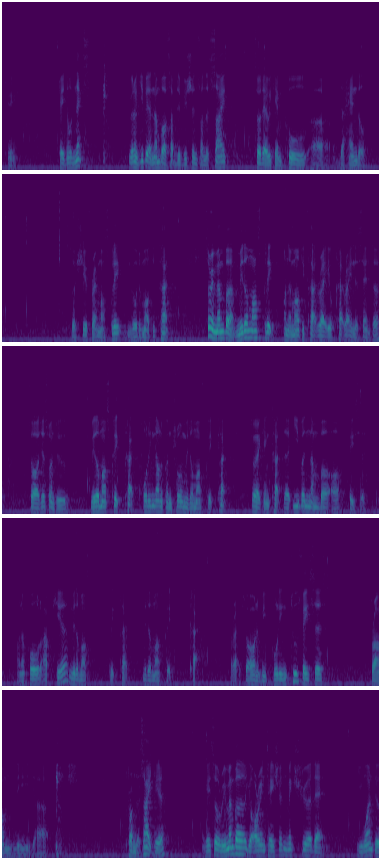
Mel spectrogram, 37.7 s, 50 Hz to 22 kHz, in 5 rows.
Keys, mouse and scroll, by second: 0.5 scroll up 1, 0.7 alt+click, 1.3 alt+click, 3.0 alt+click, 4.3 alt+click, 5.1 alt+click, 7.1 click, 7.6 alt+click, 9.0-11.2 shift+right drag, 13.2 ctrl+middle click, 16.7 ctrl+middle click, 18.6 ctrl+middle click, 24.1 ctrl+middle click, 25.7 ctrl+middle click, 26.7 alt+click, 29.1-32.6 alt+drag, 34.0 alt+click, 34.4 alt+middle click, 36.2 ctrl+1, 36.4 scroll up 1, 37.1-37.7 drag.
